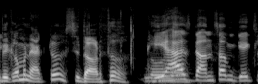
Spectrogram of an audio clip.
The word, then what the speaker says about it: Siddhartha: The McDowell guys came and told me backstage, please, it's Siddhartha. Siddhartha. The has to be properly pronounced, not even like Oh. shorter, not even like Siddhartha.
